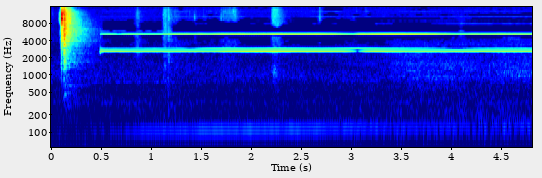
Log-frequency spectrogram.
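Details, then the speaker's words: Unprogrammed Fardriver controllers with Bluetooth modules on an electric go-kart (QS motors, Headway cells) at power-on: a click, then steady incessant high-pitched beeping until autolearn is done. "controllers have not yet been programmed and because the Bluetooth modules are there I should be able to connect to it and program those in Auto learn all that I heard that it beeps incessantly until you do so"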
